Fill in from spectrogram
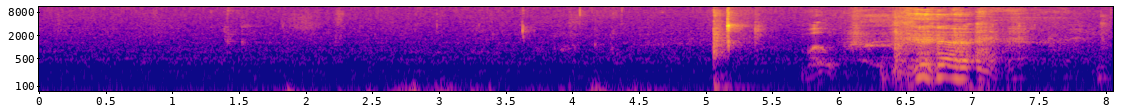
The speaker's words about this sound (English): All right, I'm taking a sip.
